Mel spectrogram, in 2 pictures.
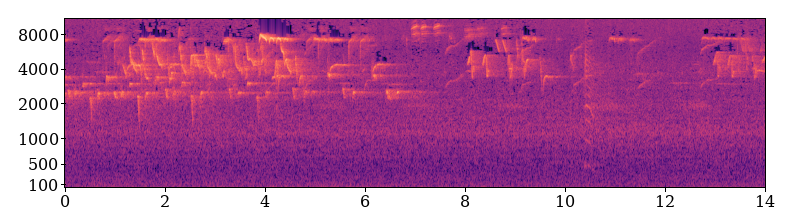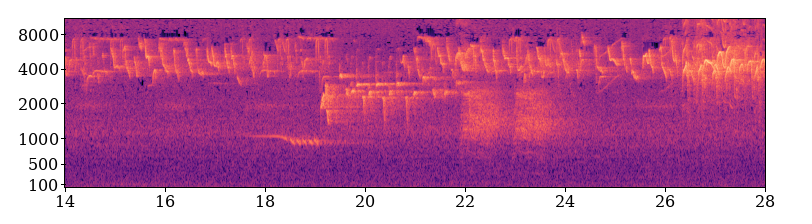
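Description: Small birds chirping and twittering in many quick overlapping calls, thinning out in the middle and growing busier and louder near the end.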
